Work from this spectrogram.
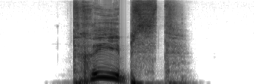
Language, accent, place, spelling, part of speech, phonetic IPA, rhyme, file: German, Germany, Berlin, triebst, verb, [tʁiːpst], -iːpst, De-triebst.ogg
- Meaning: second-person singular preterite of treiben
